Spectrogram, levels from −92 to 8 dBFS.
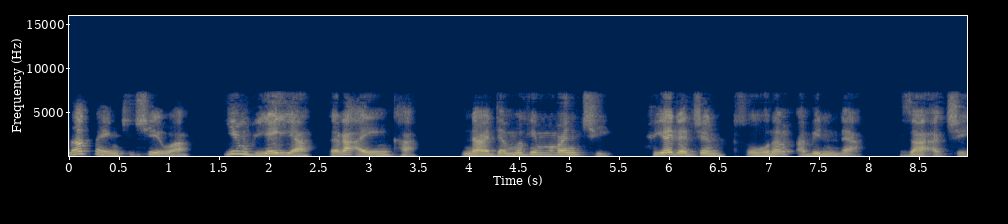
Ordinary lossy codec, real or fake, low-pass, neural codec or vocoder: none; fake; 7.2 kHz; codec, 16 kHz, 1.1 kbps, Voila-Tokenizer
